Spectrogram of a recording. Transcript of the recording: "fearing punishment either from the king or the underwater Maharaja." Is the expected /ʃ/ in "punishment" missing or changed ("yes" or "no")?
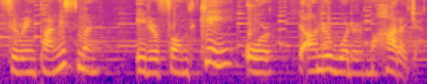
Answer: yes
